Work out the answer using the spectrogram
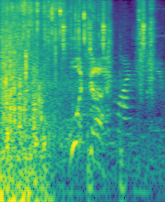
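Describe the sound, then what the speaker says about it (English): A loud, deep boom from the game Max Payne opens abruptly and rumbles out within about a second, followed by scattered debris clatter and a short exclamation from a voice. "I thought it was a bomb for sure."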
